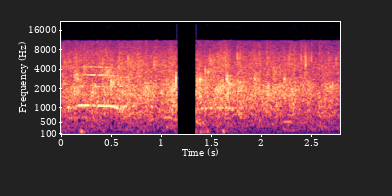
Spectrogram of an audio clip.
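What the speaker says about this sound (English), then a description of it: "What a polite applause." Polite applause from a convention audience at a Supernatural fan panel in Chicago, a steady wash of many hands clapping that breaks off for a moment and then resumes, fairly even in level.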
